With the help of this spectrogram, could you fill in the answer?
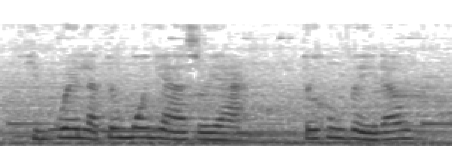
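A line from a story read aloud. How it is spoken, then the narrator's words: Smiling reply. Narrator (Vietnamese): Cô mỉm cười đáp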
